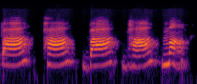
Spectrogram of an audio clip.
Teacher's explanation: Both the lips above and both the lips will touch each other and will produce the sound of pa varga.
